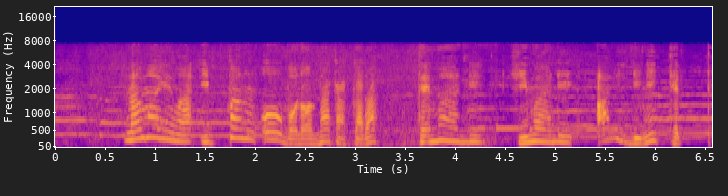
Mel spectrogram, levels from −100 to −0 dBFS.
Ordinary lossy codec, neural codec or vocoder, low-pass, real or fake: none; vocoder, 44.1 kHz, 128 mel bands, Pupu-Vocoder; 7.2 kHz; fake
